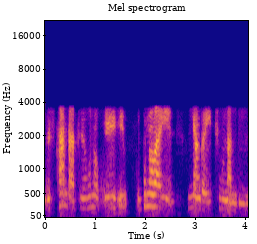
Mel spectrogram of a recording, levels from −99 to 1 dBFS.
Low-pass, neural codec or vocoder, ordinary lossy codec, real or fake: 3.6 kHz; codec, 44.1 kHz, 2.6 kbps, DAC; none; fake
